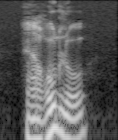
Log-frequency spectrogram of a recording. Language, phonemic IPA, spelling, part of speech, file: French, /ʁu.lo/, rouleau, noun, Fr-rouleau.ogg
- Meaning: roll, roller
